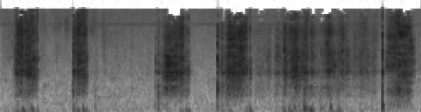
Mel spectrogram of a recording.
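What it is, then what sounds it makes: Floral foam block being scraped. A black scraping tool rubs and rasps across the surface of a solid green floral foam block held in the hands. It makes a series of bright, breathy, crunchy scraping bursts separated by brief pauses, with a sharp click near the end.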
